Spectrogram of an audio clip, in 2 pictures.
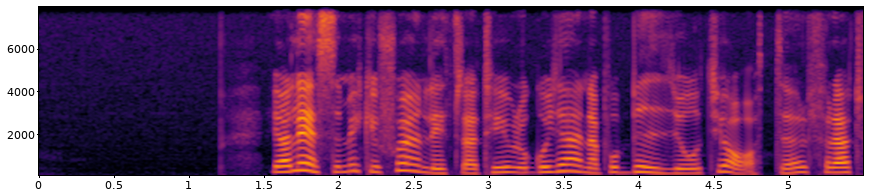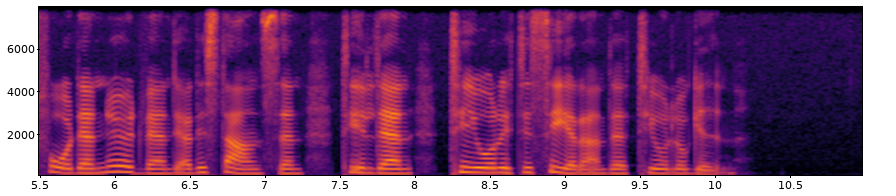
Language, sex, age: Swedish, female, 54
